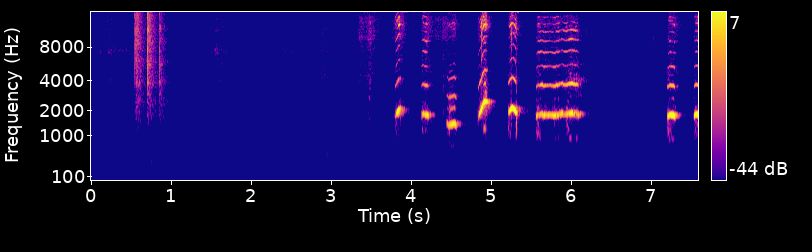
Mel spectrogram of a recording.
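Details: Pet cockatiel whistling a tune after a few soft clicks: short clear notes and rising swoops leading to a sustained even whistle, then two more brief notes.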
